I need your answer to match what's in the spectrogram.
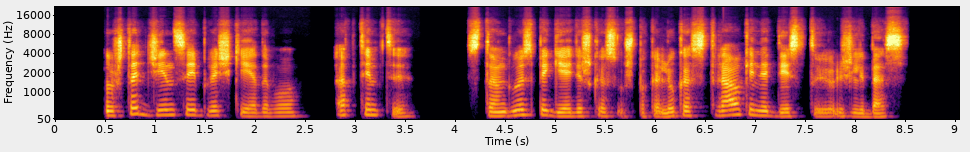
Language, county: Lithuanian, Telšiai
